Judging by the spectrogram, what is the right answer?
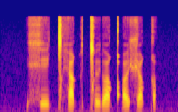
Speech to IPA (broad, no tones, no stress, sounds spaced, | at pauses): x e ǀʰ æ q ǀ ø ɾ o qʼ o ʃ ø q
